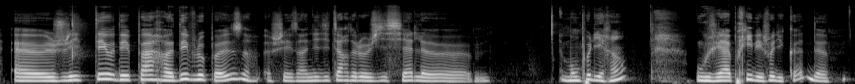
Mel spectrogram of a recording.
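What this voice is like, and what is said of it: Slight southern French accent. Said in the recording (French): “d'où mon petit accent sudiste”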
